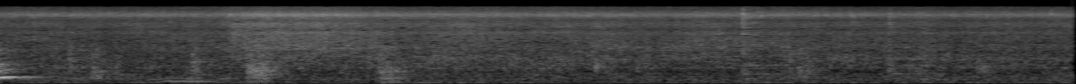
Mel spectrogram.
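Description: Masala and fried chana dal adauri pieces sizzling in oil in a kadhai while a metal spatula stirs and scrapes through them, a steady frying hiss with a few light scrapes.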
